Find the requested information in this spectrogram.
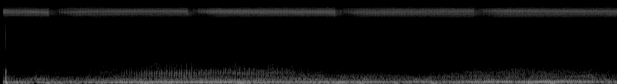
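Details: Crickets at dusk: a steady, very high continuous trill with brief dips roughly every one and a half seconds, sitting above a loud, constant low hum.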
